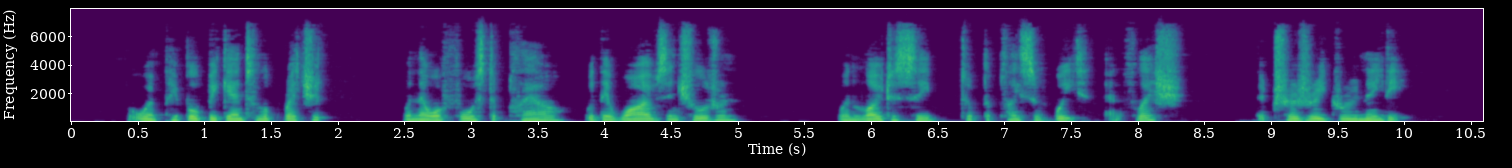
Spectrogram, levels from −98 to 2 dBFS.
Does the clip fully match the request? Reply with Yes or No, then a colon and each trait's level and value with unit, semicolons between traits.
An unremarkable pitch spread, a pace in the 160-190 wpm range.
Yes: average, 3.3 semitones; average, 180 wpm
